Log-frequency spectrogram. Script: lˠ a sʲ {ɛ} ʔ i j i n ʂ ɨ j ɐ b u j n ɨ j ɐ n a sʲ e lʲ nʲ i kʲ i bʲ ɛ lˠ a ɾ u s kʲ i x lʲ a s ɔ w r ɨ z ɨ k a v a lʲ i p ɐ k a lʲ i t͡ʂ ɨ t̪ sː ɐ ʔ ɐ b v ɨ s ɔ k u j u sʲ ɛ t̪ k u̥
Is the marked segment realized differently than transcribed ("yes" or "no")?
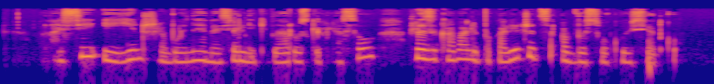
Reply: yes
